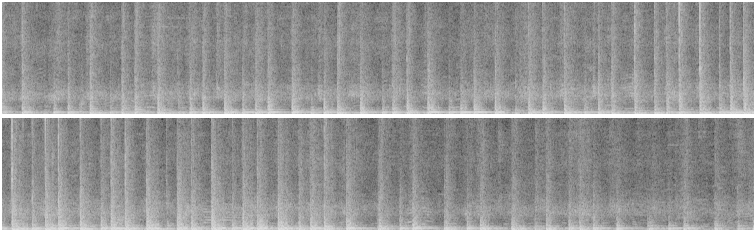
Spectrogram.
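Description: Danza azteca drumming: a large upright drum beaten in a fast, steady rhythm, with clicking and rattling percussion over it.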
